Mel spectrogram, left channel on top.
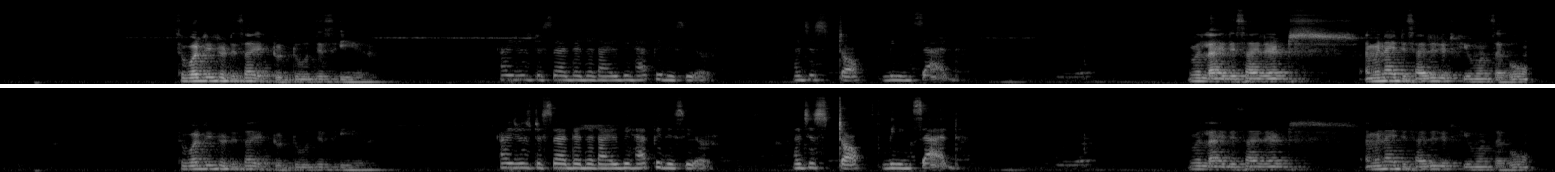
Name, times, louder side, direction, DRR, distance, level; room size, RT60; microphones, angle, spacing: voice 1, 1.8-3.8 5.2-5.3 11.9-15.3, left 6 dB, 90° left, 0.4 m, -35 dB
voice 2, 5.0-7.1 7.9-9.6 10.7-10.9, right 5 dB, 70° right, 0.4 m, -37 dB
11.5 x 4.2 x 2.2 m
head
